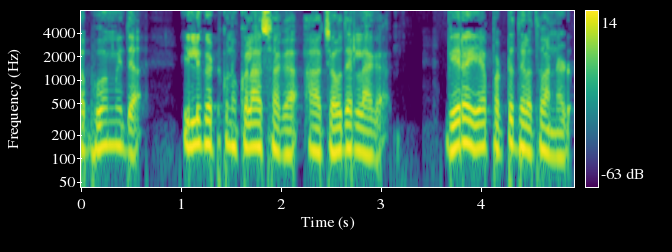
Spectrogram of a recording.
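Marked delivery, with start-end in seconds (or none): none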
